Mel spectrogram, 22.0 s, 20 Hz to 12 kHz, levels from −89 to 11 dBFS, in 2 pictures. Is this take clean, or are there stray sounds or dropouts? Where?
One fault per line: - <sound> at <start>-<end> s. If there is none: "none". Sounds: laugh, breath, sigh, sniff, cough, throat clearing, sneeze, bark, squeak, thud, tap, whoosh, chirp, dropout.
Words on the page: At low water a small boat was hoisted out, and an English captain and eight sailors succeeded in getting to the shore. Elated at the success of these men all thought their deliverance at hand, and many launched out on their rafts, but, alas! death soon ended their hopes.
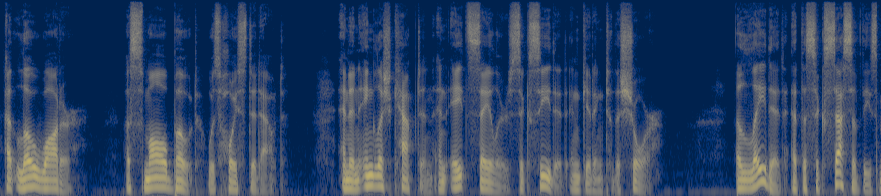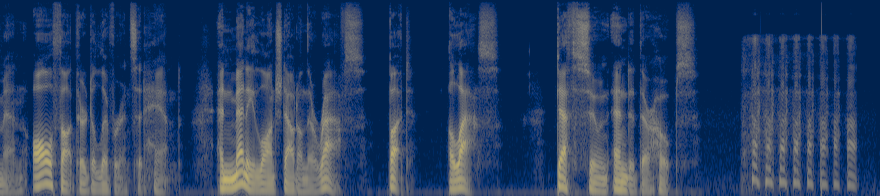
- laugh at 20.3-21.8 s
